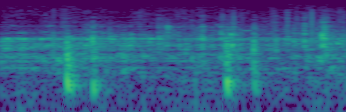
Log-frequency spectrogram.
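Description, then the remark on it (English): Early in the morning, water laps against a small, ramshackle pier with a couple of beat-up boats tied to it, in soft paired slaps: two gentle knocks, a pause, then two more, over a quiet wash of background ambience. No one speaks. “Then early next morning, I went out to the little pier. It was a ramshackle affair with a couple of beat-up boats tied to it”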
